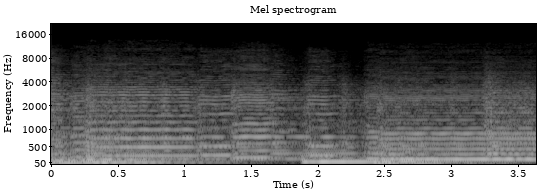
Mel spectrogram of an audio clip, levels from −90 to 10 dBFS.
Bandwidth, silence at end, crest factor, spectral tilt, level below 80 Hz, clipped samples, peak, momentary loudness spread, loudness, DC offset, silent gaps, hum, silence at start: 8.6 kHz; 0 s; 12 dB; -8 dB/octave; -30 dBFS; under 0.1%; -12 dBFS; 6 LU; -26 LUFS; under 0.1%; none; none; 0 s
